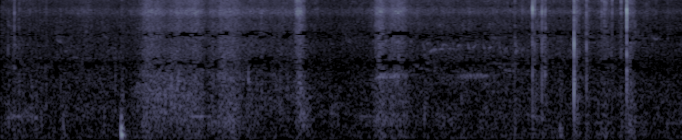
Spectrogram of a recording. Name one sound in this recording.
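Dry hay rustles as puppies squirm in it.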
